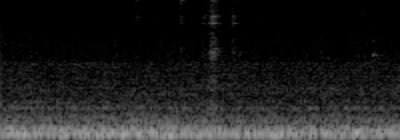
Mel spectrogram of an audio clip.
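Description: Steady low rumble of laboratory ventilation, with a few faint clinks of glassware about one and a half to two seconds in as a dropper works in a test tube.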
